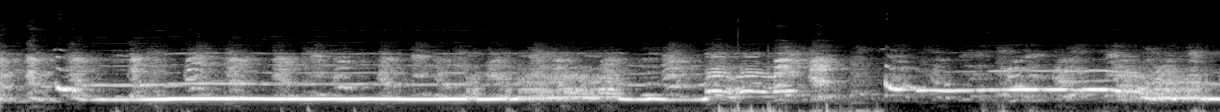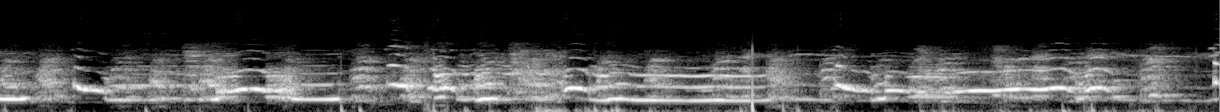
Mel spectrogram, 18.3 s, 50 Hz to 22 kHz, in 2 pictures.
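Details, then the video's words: Dog howling at 2 a.m.: long, steady mid-pitched howls that hold, waver and slide between notes, with a second higher voice overlapping for much of the clip and brief rustling noises in between. "สุดหลอน เสียงหมาหอน ตอนตี2"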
